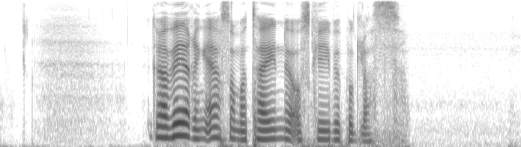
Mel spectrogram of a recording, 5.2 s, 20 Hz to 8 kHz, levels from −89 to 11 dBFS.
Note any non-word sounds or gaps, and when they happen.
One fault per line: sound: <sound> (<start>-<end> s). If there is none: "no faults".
no faults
